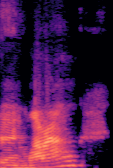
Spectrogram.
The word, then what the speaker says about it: Boonwurrung: R's on Boonwurrung, because a lot of people say Boonwurrung, and I've connected with some local custodians over the last year or two, and they've said they can't actually roll their R's, but I'm saying it correctly, so I'm pretty happy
